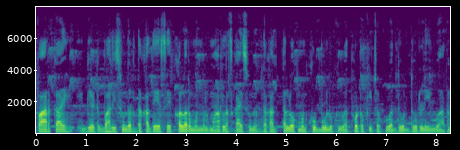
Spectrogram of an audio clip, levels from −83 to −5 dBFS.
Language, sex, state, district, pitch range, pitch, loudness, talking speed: Halbi, male, Chhattisgarh, Bastar, 105-115 Hz, 110 Hz, -22 LUFS, 210 wpm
